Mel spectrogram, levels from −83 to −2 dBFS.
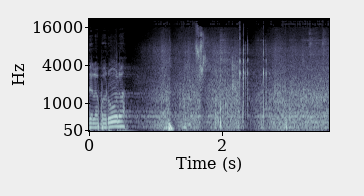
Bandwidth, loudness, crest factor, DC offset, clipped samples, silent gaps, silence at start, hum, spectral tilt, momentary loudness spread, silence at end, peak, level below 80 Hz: over 20 kHz; -24 LUFS; 18 dB; under 0.1%; under 0.1%; none; 0 s; none; -4.5 dB/octave; 7 LU; 0 s; -6 dBFS; -44 dBFS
